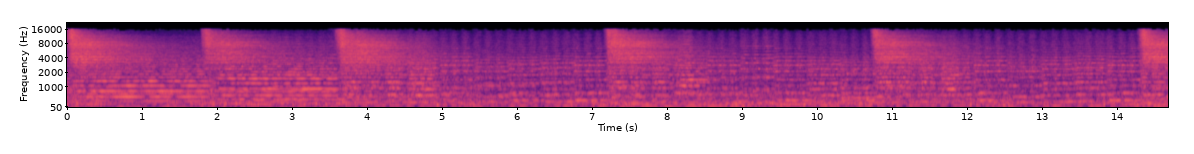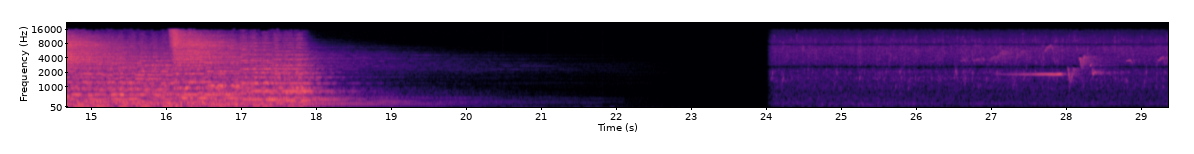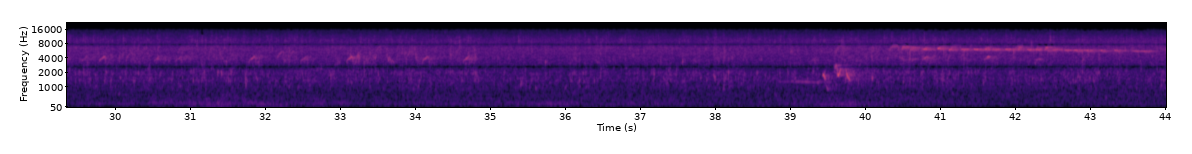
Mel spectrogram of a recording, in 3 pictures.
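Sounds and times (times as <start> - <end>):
stream trickling: 24.0 - 44.0
birds chirping: 26.6 - 35.0, 38.6 - 44.0.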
